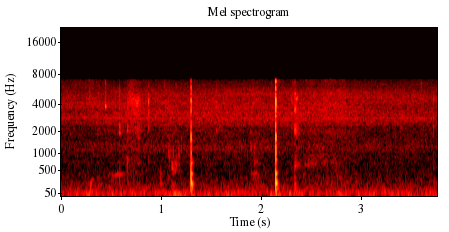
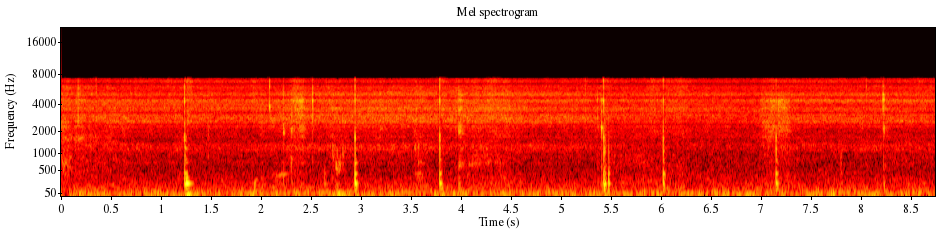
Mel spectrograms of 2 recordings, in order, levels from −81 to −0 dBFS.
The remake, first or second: second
